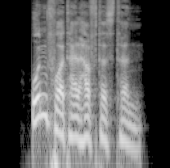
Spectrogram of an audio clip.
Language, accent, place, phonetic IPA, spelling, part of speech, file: German, Germany, Berlin, [ˈʊnfɔʁtaɪ̯lhaftəstn̩], unvorteilhaftesten, adjective, De-unvorteilhaftesten.ogg
- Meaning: 1. superlative degree of unvorteilhaft 2. inflection of unvorteilhaft: strong genitive masculine/neuter singular superlative degree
